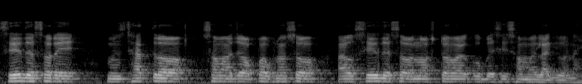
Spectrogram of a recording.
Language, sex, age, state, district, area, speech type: Odia, male, 30-45, Odisha, Jagatsinghpur, urban, spontaneous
